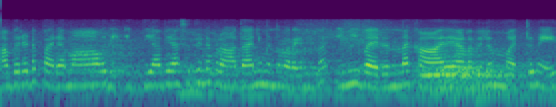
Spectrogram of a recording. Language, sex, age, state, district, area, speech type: Malayalam, female, 18-30, Kerala, Idukki, rural, spontaneous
